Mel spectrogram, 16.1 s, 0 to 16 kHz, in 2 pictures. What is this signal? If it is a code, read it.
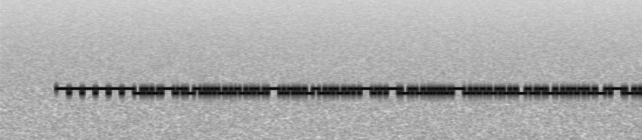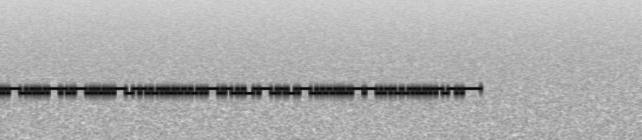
RTTY (45.45 baud, 170 Hz shift), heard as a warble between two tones, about 1360 Hz centre. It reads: CORAL ALSO APPEARS IN THE WATER SURROUNDING THE ISLAND.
